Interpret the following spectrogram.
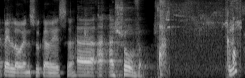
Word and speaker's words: chauve: Un chauve. ¿Cómo? Chauve. ¿Cómo se pronuncia?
